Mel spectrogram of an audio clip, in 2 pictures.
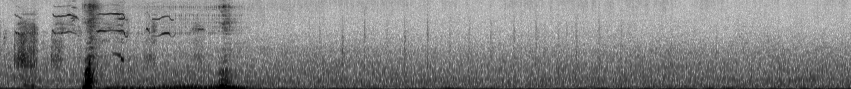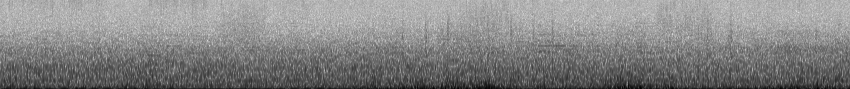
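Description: A wolf's paws patter softly over grass.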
